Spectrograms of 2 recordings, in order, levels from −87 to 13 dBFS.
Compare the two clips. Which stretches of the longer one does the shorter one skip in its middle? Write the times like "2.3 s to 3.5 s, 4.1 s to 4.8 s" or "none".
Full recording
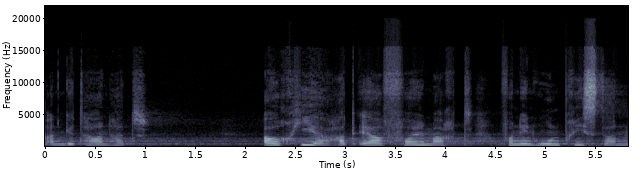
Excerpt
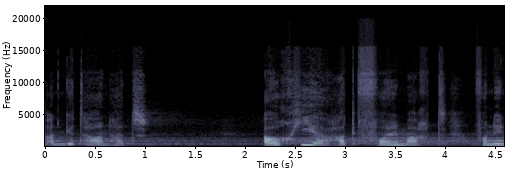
3.1 s to 3.4 s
